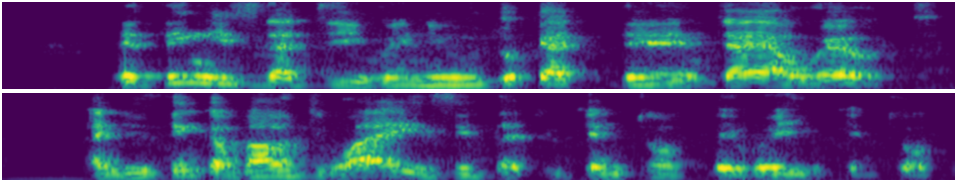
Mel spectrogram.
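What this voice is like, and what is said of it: Mixed Indian, African and English accent. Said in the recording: “I hear English. I hear a little bit of an Indian accent. And I hear a little bit of an African accent ... he sounds like he's from Africa there ... oh, there's his Indian accent ... he's got a little bit of an English accent”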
